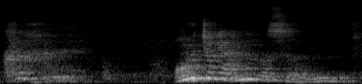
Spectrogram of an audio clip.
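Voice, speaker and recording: Pastor man preaching, voice jumps up and down a lot, slightly high, super echoey hall, far from the mic. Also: takes it slowly, slight background noise. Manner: animated storytelling, asks the congregation questions. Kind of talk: sermon. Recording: echoey church hall from a distance.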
